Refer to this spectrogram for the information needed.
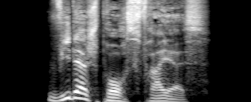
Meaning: strong/mixed nominative/accusative neuter singular of widerspruchsfrei
- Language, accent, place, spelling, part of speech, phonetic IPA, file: German, Germany, Berlin, widerspruchsfreies, adjective, [ˈviːdɐʃpʁʊxsˌfʁaɪ̯əs], De-widerspruchsfreies.ogg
